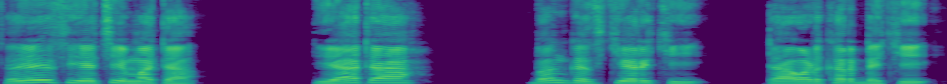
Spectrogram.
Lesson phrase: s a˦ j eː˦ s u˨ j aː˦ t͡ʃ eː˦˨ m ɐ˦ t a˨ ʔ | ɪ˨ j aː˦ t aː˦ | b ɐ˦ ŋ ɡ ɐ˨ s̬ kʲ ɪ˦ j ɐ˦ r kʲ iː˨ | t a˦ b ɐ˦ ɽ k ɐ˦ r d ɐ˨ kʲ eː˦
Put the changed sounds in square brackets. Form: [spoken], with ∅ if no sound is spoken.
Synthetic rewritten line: s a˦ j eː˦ s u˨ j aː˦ t͡ʃ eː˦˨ m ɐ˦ t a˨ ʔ | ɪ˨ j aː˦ t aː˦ | b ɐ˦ ŋ ɡ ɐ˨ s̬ kʲ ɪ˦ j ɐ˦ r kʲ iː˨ | t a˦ [w] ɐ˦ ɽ k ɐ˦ r d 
